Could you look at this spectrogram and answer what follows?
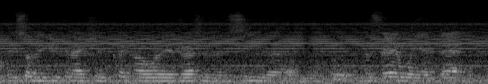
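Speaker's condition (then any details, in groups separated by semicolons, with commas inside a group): No condition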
